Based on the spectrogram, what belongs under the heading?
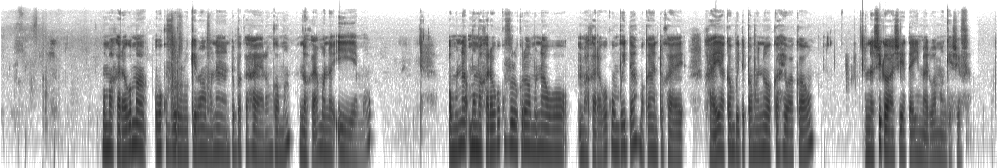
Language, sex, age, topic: Oshiwambo, female, 25-35, agriculture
